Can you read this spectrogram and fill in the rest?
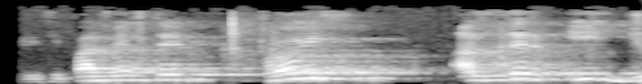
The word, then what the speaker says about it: Freud: Se escribe Freud, pero se pronuncia Freud, el austriaco, ¿verdad?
